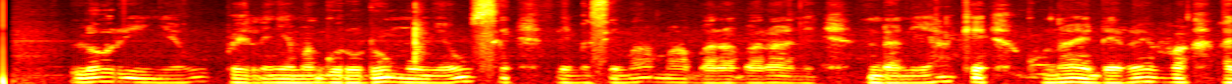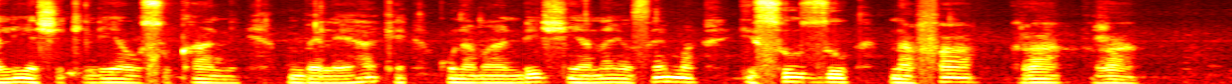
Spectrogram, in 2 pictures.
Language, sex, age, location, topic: Swahili, male, 18-24, Mombasa, government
